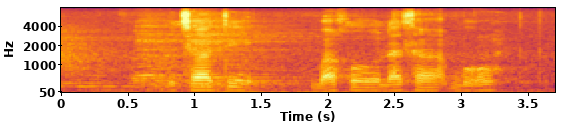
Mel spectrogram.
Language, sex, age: Tswana, male, 25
